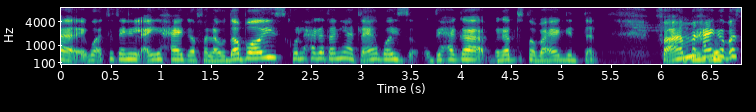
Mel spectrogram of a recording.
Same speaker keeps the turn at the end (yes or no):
yes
